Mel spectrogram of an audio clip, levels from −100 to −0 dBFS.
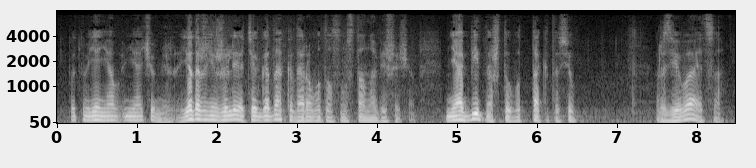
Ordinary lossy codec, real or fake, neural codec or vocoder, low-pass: none; real; none; 7.2 kHz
